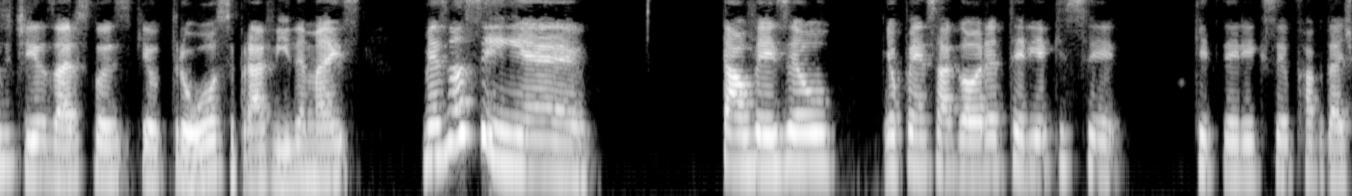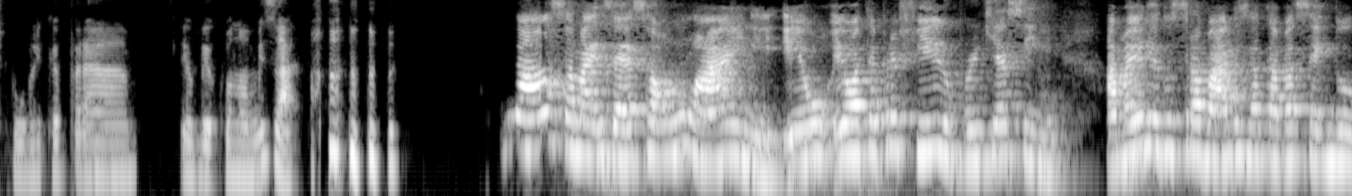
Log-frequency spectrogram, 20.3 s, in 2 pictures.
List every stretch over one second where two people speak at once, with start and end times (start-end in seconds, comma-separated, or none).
none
